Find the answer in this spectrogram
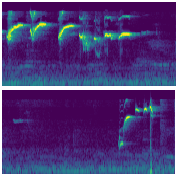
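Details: Oriental magpie-robin singing an ornate filled song (gacor, full isian, narung) with tail flaring: a quick run of loud, sweeping whistled notes, then silence before a brief final burst and a sharp click.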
